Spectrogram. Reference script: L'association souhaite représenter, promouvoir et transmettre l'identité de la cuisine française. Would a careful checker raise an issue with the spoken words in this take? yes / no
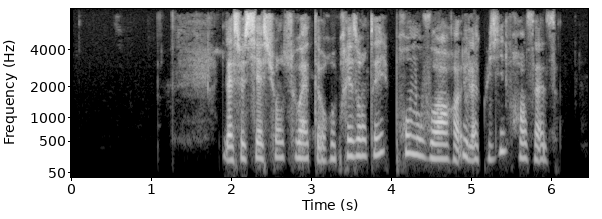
yes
